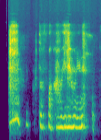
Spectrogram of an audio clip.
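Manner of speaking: stage whisper, loud. Player peeking out a door, calling to two companions, loud whisper. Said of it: "start like loudly whispering".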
